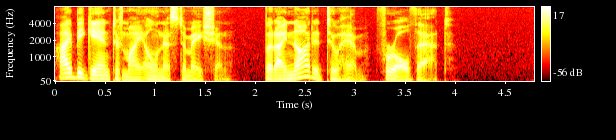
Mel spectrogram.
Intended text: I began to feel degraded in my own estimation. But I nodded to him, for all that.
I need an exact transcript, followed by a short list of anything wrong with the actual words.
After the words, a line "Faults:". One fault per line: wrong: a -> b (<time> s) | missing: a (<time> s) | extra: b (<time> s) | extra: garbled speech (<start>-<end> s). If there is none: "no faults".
I began to my own estimation. But I nodded to him, for all that.
Faults:
missing: feel degraded in (0.7 s)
